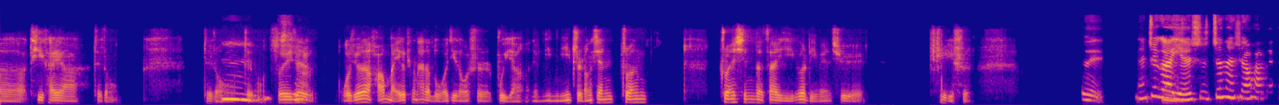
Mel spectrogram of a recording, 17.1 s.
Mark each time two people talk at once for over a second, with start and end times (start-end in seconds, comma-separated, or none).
2.9-4.2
